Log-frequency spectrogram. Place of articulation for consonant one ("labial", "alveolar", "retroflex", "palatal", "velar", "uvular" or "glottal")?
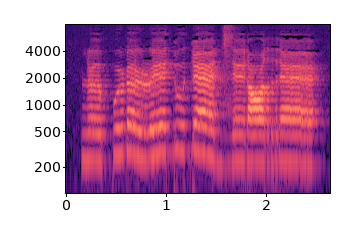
retroflex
